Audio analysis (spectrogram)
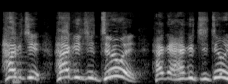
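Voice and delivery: high, incredulous mock outburst; imitating a friend's shocked protest; outraged Will Hunting. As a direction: squeak out the disbelief at the buddy. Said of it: "He's like".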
